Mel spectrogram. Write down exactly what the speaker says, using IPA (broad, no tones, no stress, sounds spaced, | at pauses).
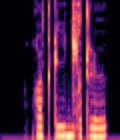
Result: qʷ ɑ t ʈ i d͡ʑ ɔ t ɭ ɘ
